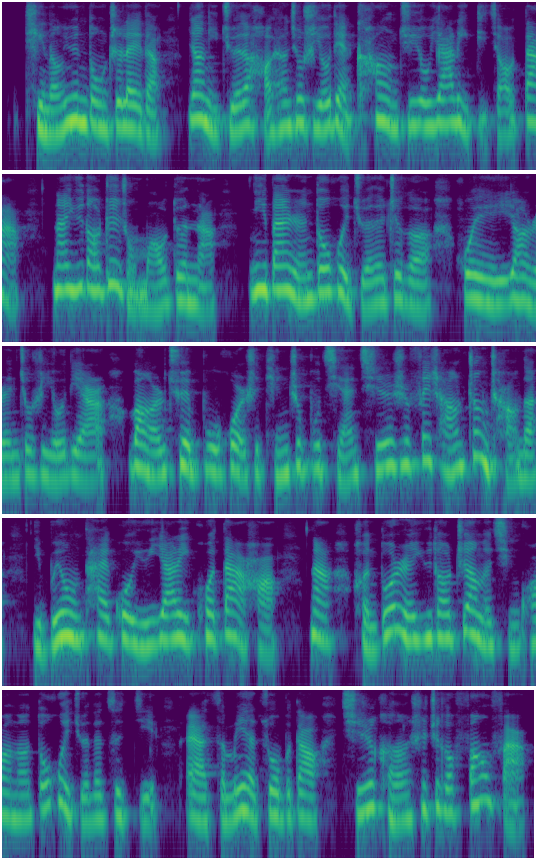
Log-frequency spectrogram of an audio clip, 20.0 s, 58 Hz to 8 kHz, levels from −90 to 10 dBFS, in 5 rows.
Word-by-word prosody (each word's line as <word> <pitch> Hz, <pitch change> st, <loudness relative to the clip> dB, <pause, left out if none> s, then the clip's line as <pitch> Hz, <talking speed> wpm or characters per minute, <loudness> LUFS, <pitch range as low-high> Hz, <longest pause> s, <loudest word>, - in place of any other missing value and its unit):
体 200 Hz, -, +1 dB
能 175 Hz, +1 st, 0 dB
运 245 Hz, -1 st, +9 dB
动 215 Hz, -3 st, +1 dB
之 210 Hz, +2 st, +1 dB
类 195 Hz, -3 st, +3 dB
的， 160 Hz, -3 st, -4 dB, 0.2 s
让 260 Hz, -2 st, +5 dB
你 205 Hz, -, -2 dB
觉 185 Hz, -, -2 dB
得 215 Hz, -, +1 dB
好 180 Hz, -, -4 dB
像 200 Hz, +3 st, -2 dB
就 230 Hz, +2 st, +1 dB
是 210 Hz, -, -4 dB
有 200 Hz, +1 st, +2 dB
点 230 Hz, +2 st, 0 dB
抗 250 Hz, -5 st, 0 dB
拒 215 Hz, -, -4 dB
又 215 Hz, -1 st, +1 dB
压 230 Hz, +1 st, +1 dB
力 230 Hz, -4 st, +1 dB
比 235 Hz, +6 st, -12 dB
较 245 Hz, -, -7 dB
大。 240 Hz, -2 st, -1 dB, 0.2 s
那 265 Hz, 0 st, +3 dB
遇 270 Hz, +1 st, +4 dB
到 275 Hz, -2 st, +1 dB
这 310 Hz, +3 st, +2 dB
种 260 Hz, -, -3 dB
矛 155 Hz, +3 st, -4 dB
盾 195 Hz, 0 st, -1 dB
呢， 175 Hz, -, -5 dB, 0.2 s
一 270 Hz, +2 st, +7 dB
般 270 Hz, 0 st, +5 dB
人 205 Hz, -4 st, +2 dB
都 250 Hz, +3 st, +3 dB
会 240 Hz, -5 st, +1 dB
觉 165 Hz, -3 st, -5 dB
得 185 Hz, -, -3 dB
这 205 Hz, +3 st, -1 dB
个 165 Hz, -2 st, -4 dB, 0.2 s
会 190 Hz, -5 st, +2 dB
让 195 Hz, -2 st, 0 dB
人 160 Hz, 0 st, -3 dB
就 190 Hz, -, -5 dB
是 185 Hz, -1 st, -5 dB
有 160 Hz, 0 st, -3 dB
点 170 Hz, -3 st, -1 dB
儿 -, -, -4 dB
望 225 Hz, -2 st, +3 dB
而 180 Hz, +2 st, -1 dB
却 225 Hz, +3 st, +3 dB
步， 210 Hz, -1 st, -2 dB
或 215 Hz, +2 st, +1 dB
者 170 Hz, -, -5 dB
是 195 Hz, -, -7 dB
停 185 Hz, -1 st, -4 dB
滞 215 Hz, -, -1 dB
不 220 Hz, 0 st, -5 dB
前， 190 Hz, -4 st, -4 dB
其 210 Hz, +3 st, -2 dB
实 240 Hz, -, +3 dB
是 245 Hz, +1 st, 0 dB
非 270 Hz, +3 st, -2 dB
常 210 Hz, 0 st, -1 dB
正 300 Hz, -4 st, +2 dB
常 220 Hz, -, -4 dB
的， 165 Hz, 0 st, -3 dB, 0.2 s
你 180 Hz, -, -3 dB
不 175 Hz, +4 st, -3 dB
用 240 Hz, -1 st, +8 dB
太 245 Hz, -2 st, -1 dB
过 220 Hz, 0 st, +2 dB
于 190 Hz, 0 st, -1 dB
压 230 Hz, +1 st, +3 dB
力 230 Hz, -, +4 dB
扩 240 Hz, +3 st, 0 dB
大 250 Hz, +2 st, +2 dB
哈。 -, -, -3 dB, 0.2 s
那 235 Hz, -6 st, +3 dB
很 175 Hz, -4 st, -3 dB
多 290 Hz, +3 st, +4 dB
人 225 Hz, -6 st, +3 dB
遇 235 Hz, -, +3 dB
到 240 Hz, 0 st, +2 dB
这 235 Hz, +5 st, -1 dB
样 260 Hz, -4 st, +4 dB
的 190 Hz, -, -2 dB
情 190 Hz, -3 st, -7 dB
况 200 Hz, 0 st, -3 dB
呢， 180 Hz, -, -4 dB
都 240 Hz, +7 st, -2 dB
会 275 Hz, -4 st, -1 dB
觉 170 Hz, -5 st, -7 dB
得 180 Hz, -, -4 dB
自 200 Hz, +2 st, -3 dB
己 185 Hz, -3 st, -10 dB, 0.2 s
“哎 -, -, +2 dB
呀， 170 Hz, -, +2 dB
怎 170 Hz, 0 st, -6 dB
么 205 Hz, -, +1 dB
也 225 Hz, -4 st, +4 dB
做 200 Hz, +2 st, -1 dB
不 190 Hz, -, -6 dB
到”， 190 Hz, -3 st, 0 dB
其 215 Hz, -, -5 dB
实 250 Hz, -, +4 dB
可 255 Hz, -7 st, -4 dB
能 170 Hz, +2 st, -2 dB
是 240 Hz, -, -3 dB
这 250 Hz, +1 st, -3 dB
个 220 Hz, -, 0 dB
方 280 Hz, +8 st, -1 dB
法 285 Hz, -, -2 dB
210 Hz, 345 characters per minute, -22 LUFS, 185-240 Hz, 0.2 s, 运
